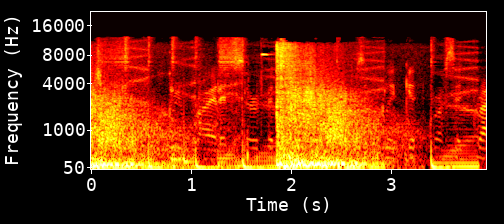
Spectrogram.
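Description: AWP sniper rifle no-scope shots in Counter-Strike, heard as several loud, sharp gunfire bursts in close succession with a dense, continuous game soundscape filling the gaps between them.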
